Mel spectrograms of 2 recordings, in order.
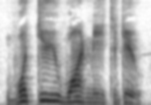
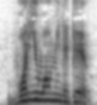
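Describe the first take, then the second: First: Slow, deliberate, spelled-out question; slow exasperation. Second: Said in the usual way. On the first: Real, not acted. Worker asking the customer what he can possibly do, slowly exasperated. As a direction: draw each word out in exasperation.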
